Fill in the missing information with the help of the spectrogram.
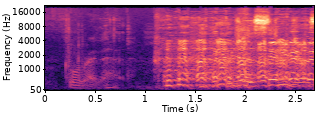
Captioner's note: players laughing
